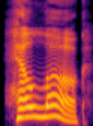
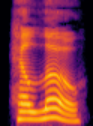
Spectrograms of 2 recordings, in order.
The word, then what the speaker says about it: hello: It's hello with the stress on the second syllable, not hello.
